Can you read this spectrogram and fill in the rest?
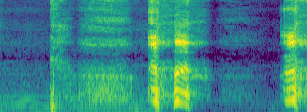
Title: Me and girl coughing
